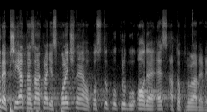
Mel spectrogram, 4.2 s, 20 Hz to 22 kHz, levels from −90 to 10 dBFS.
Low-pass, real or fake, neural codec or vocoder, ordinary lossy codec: 14.4 kHz; real; none; Opus, 24 kbps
